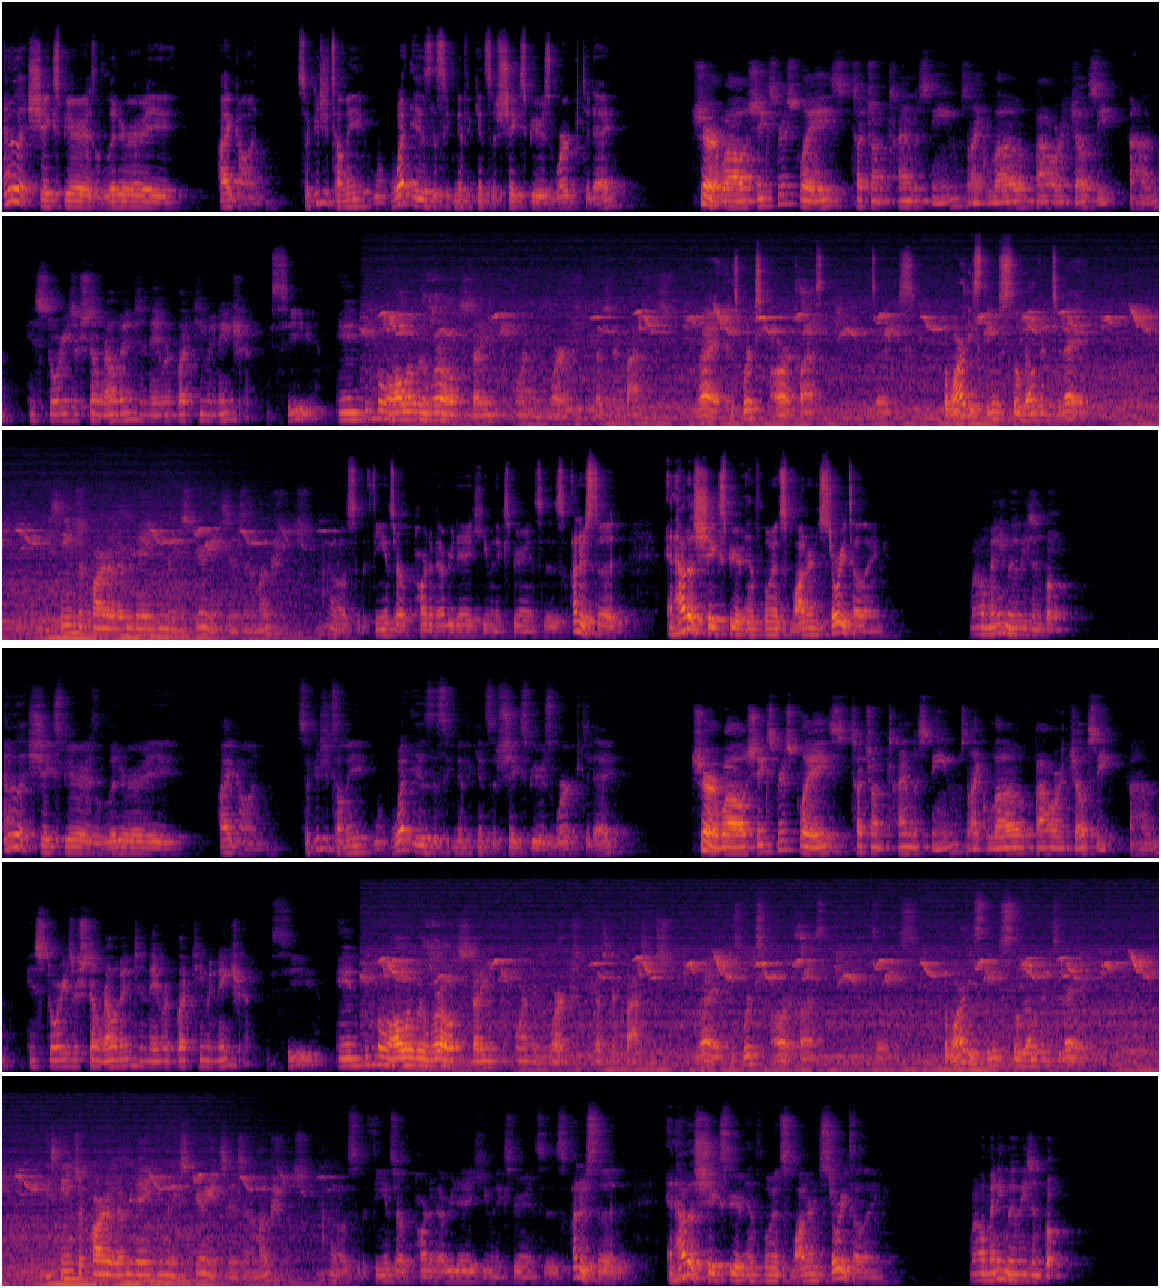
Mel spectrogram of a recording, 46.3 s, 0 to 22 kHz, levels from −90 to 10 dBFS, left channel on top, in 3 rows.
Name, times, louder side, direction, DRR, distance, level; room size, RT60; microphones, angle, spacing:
voice 1, 0.0-2.3 2.9-3.5 3.9-8.2 15.0-15.4 19.0-19.6 24.4-26.4 27.0-27.6 28.0-29.9 35.0-39.1 39.7-42.6, left 3 dB, 80° left, 6 dB, 1.8 m, -32 dB
voice 2, 9.2-14.7 15.8-18.6 19.9-24.3 31.4-34.9 43.7-44.8, right 2 dB, 75° right, 1 dB, 1.7 m, -31 dB
sound 1, 20.2-35.4, right 1 dB, 30° right, 5.0 m, -37 dB
18.5 x 7.1 x 6.6 m, 0.68 s
head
